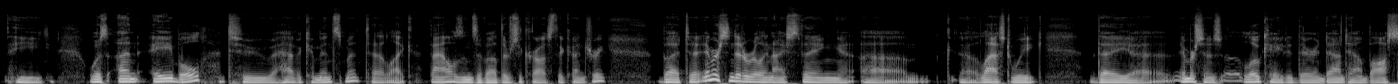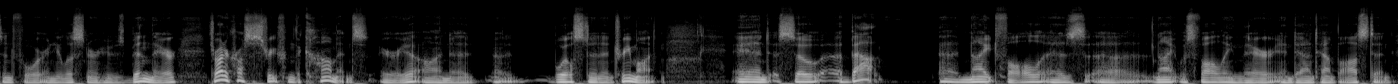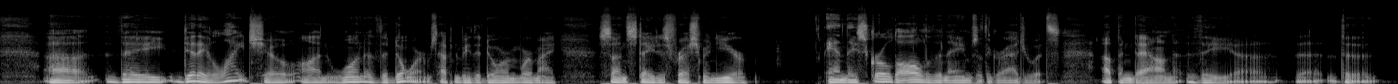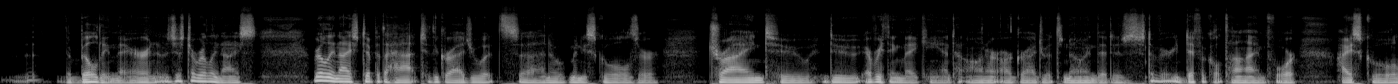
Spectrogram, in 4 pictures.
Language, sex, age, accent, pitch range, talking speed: English, male, 50-69, American, 95-125 Hz, 165 wpm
